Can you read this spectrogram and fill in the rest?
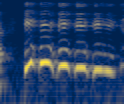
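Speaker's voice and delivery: high sputtering hee-hee laugh with words through it; hammed-up cackling imitation, gushing between giggles; mock motor laugh. Imitating her nonstop background laughing while the chain was bought, mock motor laugh. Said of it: "motor laugh दे रही थी बाजा".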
